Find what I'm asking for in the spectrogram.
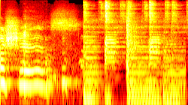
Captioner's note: laughs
